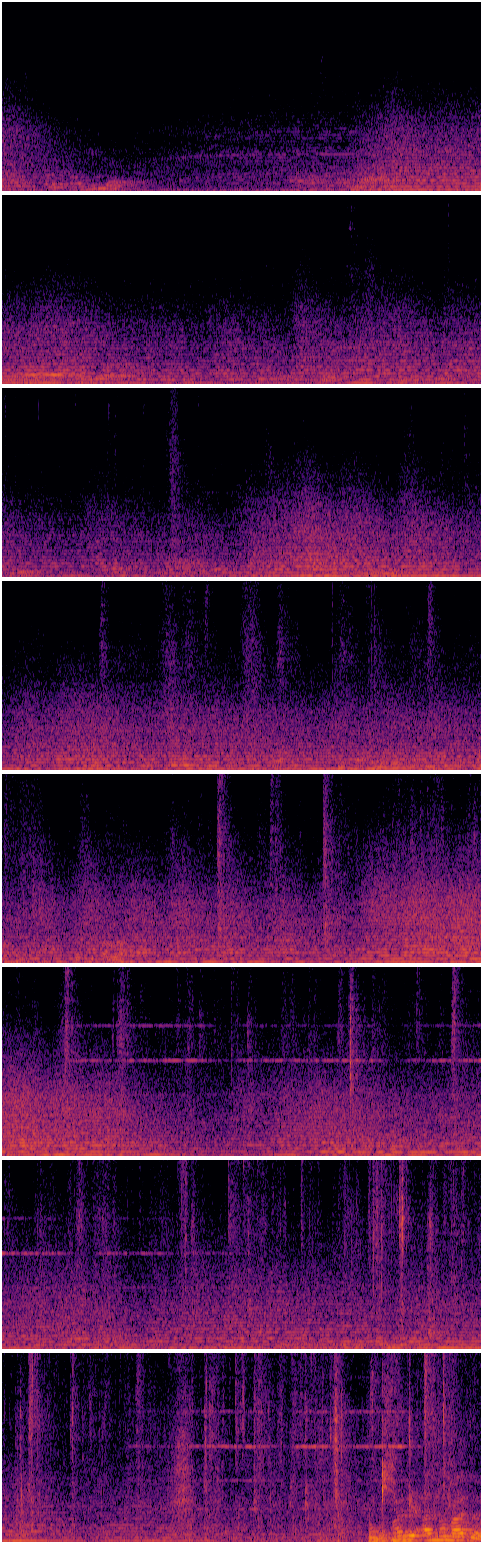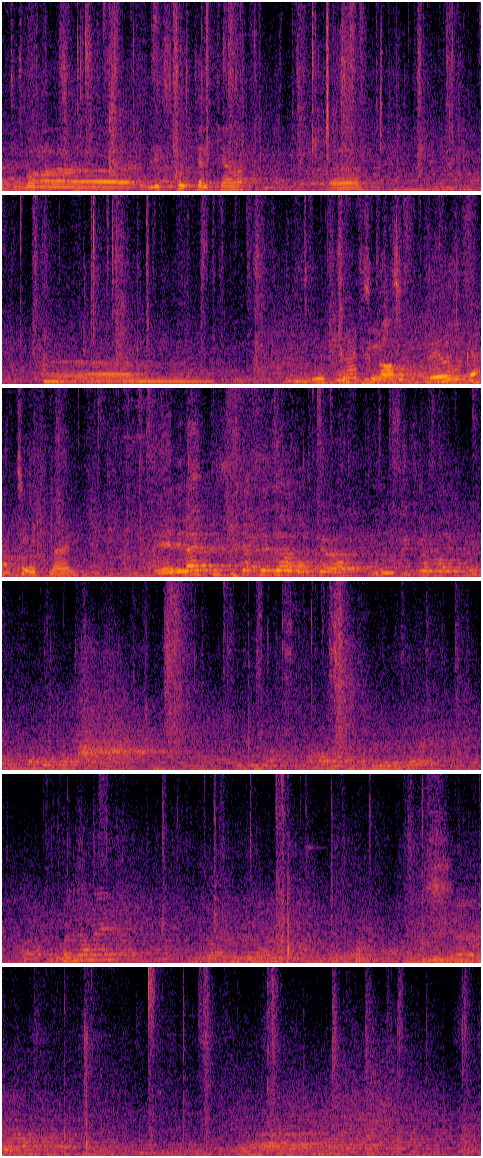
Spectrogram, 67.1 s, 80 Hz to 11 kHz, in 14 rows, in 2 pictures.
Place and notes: Lyon, La Friche R.V.I., guided visit, electric saw
Visit of la Friche RVI, a disabled factory where more than 300 artists live and work. By the end of july 2010 this place will be closed by local authorities.
Lyon, France, 7 July 2010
